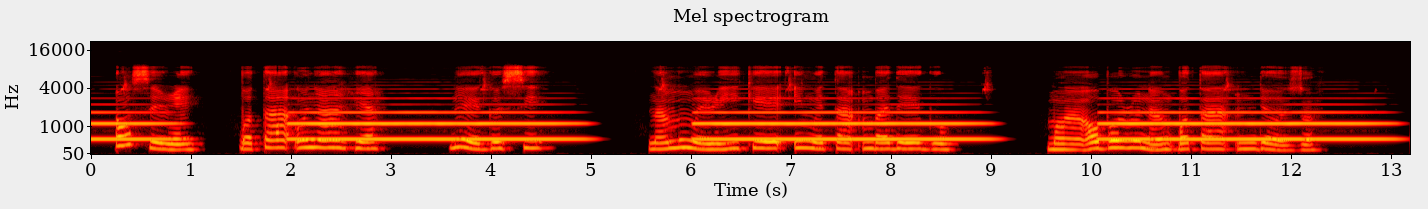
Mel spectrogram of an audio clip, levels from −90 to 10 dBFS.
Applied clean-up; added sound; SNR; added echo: none; Wind instrument, woodwind instrument; -3 dB; none.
